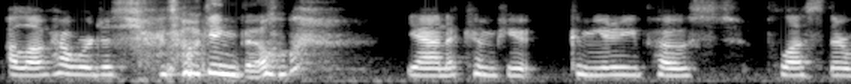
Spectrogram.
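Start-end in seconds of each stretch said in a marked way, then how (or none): none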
